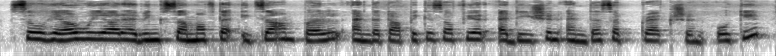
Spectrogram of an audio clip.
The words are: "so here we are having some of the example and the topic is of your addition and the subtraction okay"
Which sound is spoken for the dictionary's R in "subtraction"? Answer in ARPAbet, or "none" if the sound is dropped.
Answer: R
